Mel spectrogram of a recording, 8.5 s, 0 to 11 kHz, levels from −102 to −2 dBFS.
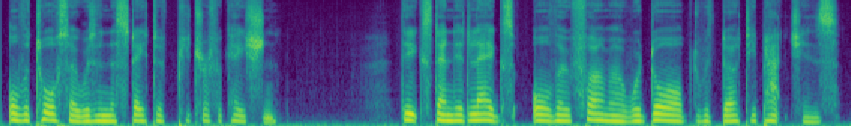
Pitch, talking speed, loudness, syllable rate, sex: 155 Hz, 135 wpm, -18 LUFS, 4.9 syllables/s, female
